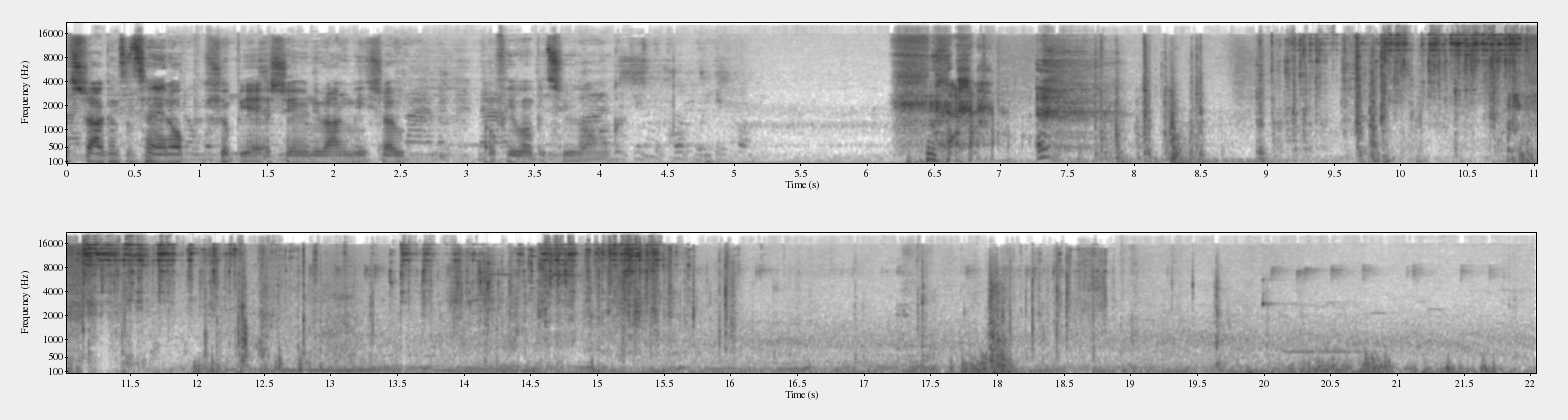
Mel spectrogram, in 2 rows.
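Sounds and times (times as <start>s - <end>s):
keys jangling and rattling: 9.0s - 16.2s, 18.1s - 19.4s.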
